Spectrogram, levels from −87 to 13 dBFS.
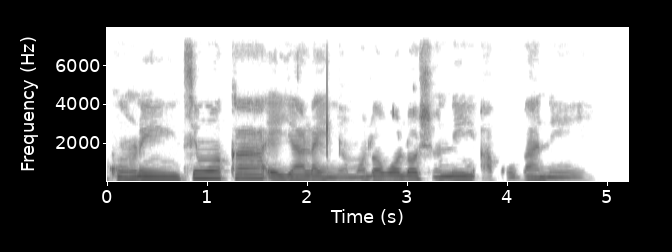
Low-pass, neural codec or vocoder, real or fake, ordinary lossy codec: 7.2 kHz; none; real; none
